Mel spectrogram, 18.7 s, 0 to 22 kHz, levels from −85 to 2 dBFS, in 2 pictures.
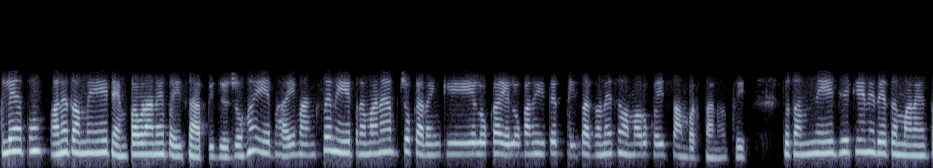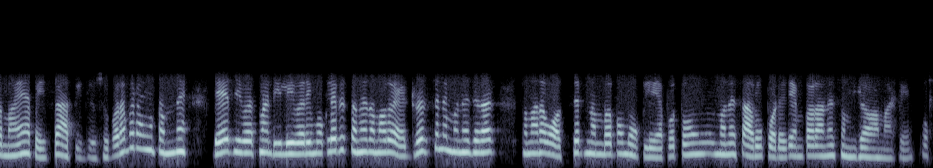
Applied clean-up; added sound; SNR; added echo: none; none; none; none.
